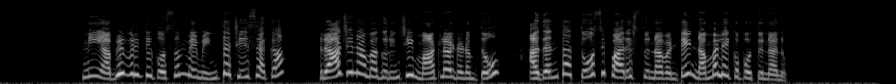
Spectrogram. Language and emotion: Telugu, angry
